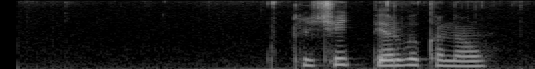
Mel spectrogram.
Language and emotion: Russian, neutral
